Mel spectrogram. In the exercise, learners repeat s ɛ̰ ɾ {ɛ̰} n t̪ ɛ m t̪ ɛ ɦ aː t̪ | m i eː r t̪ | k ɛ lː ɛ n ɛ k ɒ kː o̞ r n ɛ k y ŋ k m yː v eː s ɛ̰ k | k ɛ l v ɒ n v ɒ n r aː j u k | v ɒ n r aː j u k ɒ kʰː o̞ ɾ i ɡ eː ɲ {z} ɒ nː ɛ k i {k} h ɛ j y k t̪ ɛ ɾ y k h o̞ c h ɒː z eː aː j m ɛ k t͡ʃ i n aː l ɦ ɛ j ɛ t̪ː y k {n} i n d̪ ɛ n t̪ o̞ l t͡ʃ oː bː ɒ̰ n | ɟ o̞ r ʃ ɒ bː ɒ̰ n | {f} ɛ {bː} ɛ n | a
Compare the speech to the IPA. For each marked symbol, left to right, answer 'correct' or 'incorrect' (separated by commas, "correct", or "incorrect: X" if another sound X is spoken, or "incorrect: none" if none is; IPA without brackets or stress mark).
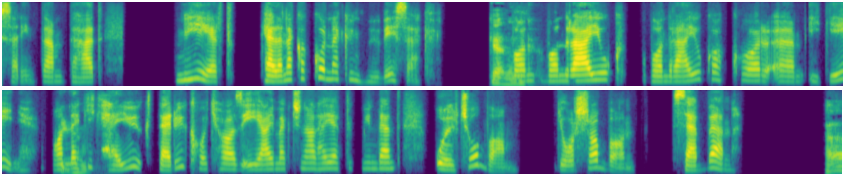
incorrect: ḭ, incorrect: v, correct, incorrect: m, incorrect: s, correct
